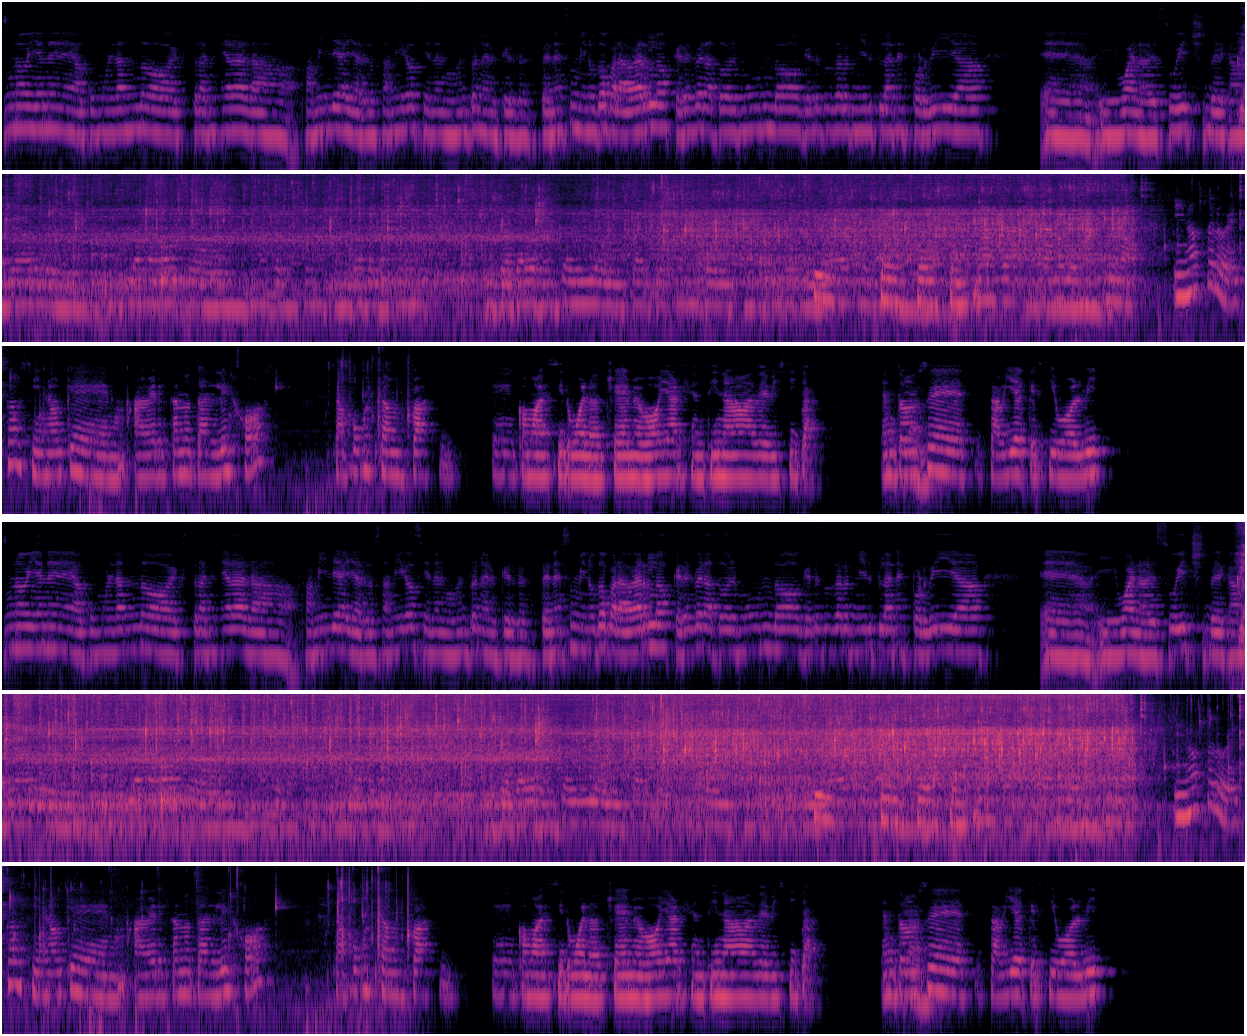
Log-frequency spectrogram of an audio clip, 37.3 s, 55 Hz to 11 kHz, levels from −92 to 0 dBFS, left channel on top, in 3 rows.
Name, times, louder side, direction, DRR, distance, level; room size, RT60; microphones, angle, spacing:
voice 1, 0.0-10.0 10.4-16.9 17.2-22.4 22.7-23.6 33.8-34.2, equal, 40° right, 1.1 m, -51 dB
Water tap faucet, 12.3-25.4 25.6-25.9 26.2-26.5 26.8-26.9 27.1-27.2 27.6-27.7 27.9-29.0, right 10 dB, 75° right, 0.5 m, -38 dB
voice 2, 21.2-27.5 28.2-29.4 29.8-33.0 33.6-35.8, left 1 dB, 10° left, 0.6 m, -46 dB
7.7 x 7.4 x 4.1 m
head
